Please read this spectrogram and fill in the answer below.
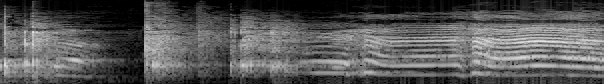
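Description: Short fussy bursts build into a sustained, clear wailing cry from a baby.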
